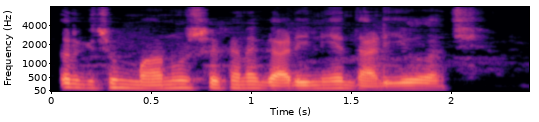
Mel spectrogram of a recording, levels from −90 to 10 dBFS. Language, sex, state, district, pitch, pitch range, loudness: Bengali, male, West Bengal, Paschim Medinipur, 120 Hz, 105-130 Hz, -16 LUFS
